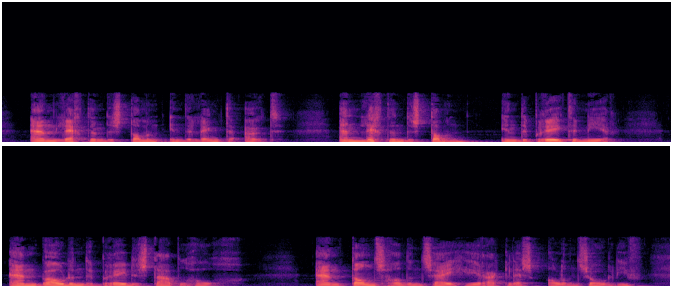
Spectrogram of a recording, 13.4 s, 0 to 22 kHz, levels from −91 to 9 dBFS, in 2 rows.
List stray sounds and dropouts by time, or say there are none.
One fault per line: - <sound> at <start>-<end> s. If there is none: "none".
none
